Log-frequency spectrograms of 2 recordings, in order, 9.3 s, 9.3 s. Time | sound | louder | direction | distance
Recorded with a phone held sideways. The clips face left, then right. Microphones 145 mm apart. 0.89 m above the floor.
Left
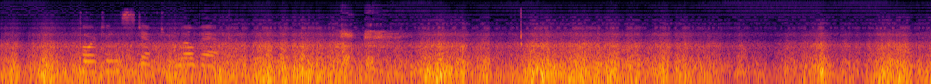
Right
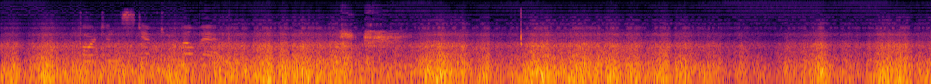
0.8 | a woman speaking | left 3 dB | 35° left (ahead or behind) | ?
3.4 | throat clearing | left 1 dB | 25° left (ahead or behind) | ?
